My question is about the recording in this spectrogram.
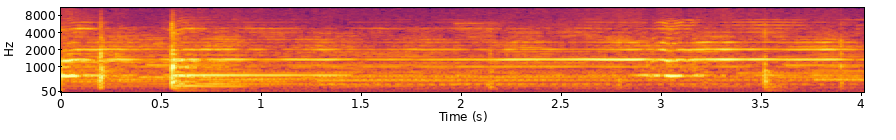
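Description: Sarangi holding one long, steady bowed note in raag Kaunsi Kanada, with a couple of tabla strokes near the start.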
